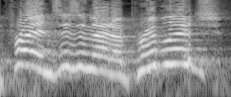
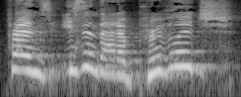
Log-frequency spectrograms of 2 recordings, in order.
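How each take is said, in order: First: Much louder and higher preaching; louder, higher, more energy. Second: Said in the usual way. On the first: Shown as a demonstration. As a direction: really lift it, rally the room. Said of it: "That's better". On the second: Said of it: "Let's try again".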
